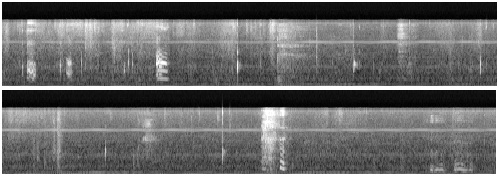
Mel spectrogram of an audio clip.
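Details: Infant hiccups: brief, abrupt little vocal catches recurring every few seconds amid soft babbling and steady room hum.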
